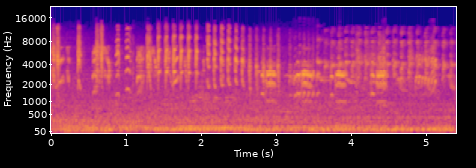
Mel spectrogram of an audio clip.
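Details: Long-tailed shrike training song: a fast series of sharp chips and buzzy rattles about twice a second, then harsher scratchy notes toward the end, over a low hum.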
